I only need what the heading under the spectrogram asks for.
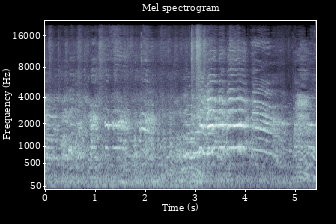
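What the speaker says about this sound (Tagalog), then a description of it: "Laking manok." A rooster crows loudly nearby, one long drawn-out call, over a busy background of clucking fowl and outdoor noise at a poultry market in Padre Garcia, Batangas.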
